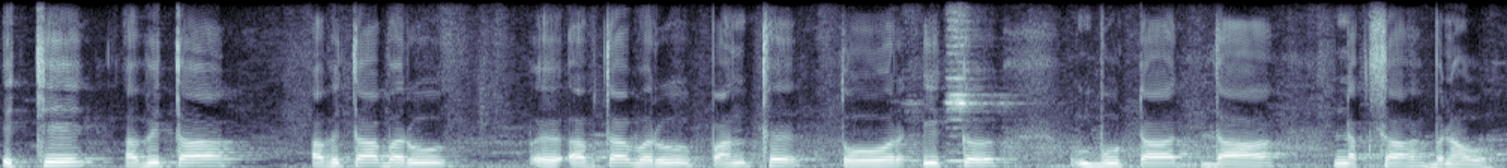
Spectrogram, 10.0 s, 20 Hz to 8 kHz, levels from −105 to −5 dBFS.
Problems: none marked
